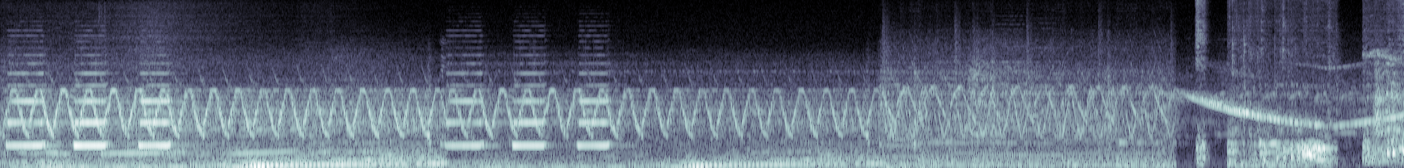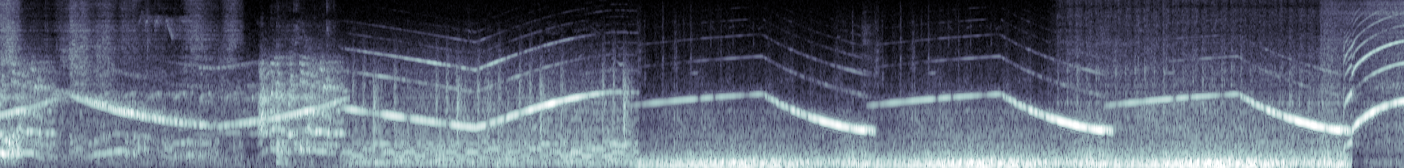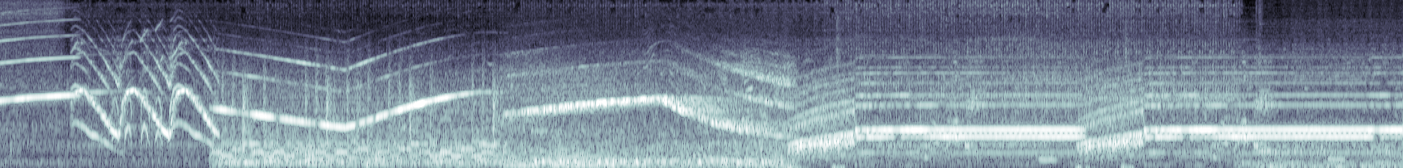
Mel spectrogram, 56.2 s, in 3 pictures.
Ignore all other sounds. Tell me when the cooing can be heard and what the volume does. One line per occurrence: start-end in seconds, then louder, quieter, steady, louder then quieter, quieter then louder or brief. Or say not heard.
15.9-23.2 quieter.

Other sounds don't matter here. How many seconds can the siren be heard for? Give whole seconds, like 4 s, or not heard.
56 s.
